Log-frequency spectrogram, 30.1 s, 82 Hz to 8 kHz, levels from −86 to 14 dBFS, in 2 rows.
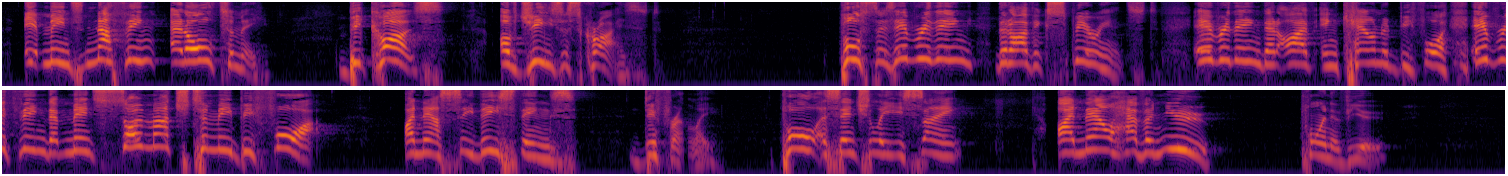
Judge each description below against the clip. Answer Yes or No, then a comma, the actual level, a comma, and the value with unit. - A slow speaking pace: Yes, slow, 95 wpm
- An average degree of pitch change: No, wide, 8.1 semitones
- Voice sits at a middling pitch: No, very high, 270 Hz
